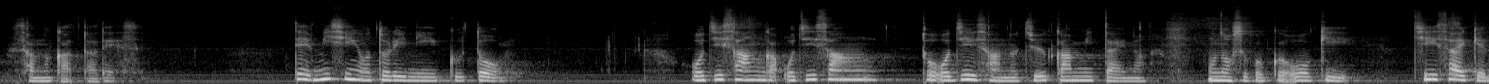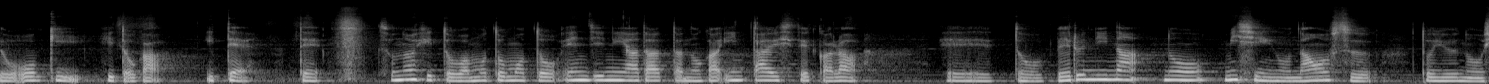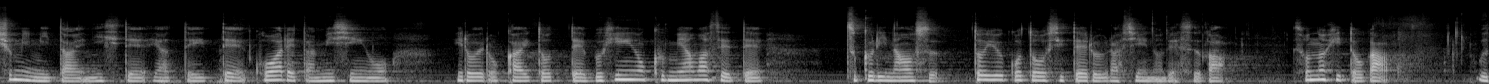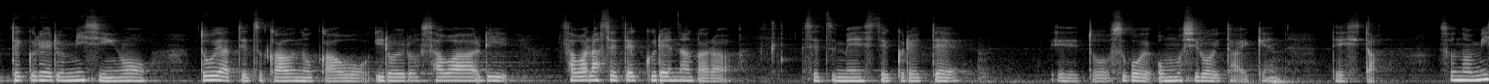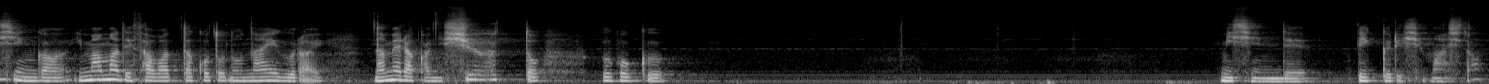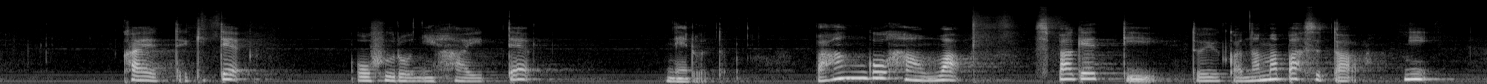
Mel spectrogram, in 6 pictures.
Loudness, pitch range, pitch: -20 LUFS, 155-195 Hz, 170 Hz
